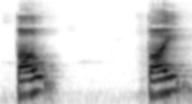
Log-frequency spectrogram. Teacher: طا حروف مستعلیہ میں سے ہے، حروف مستعلیہ کو ہم پر پڑھیں گے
